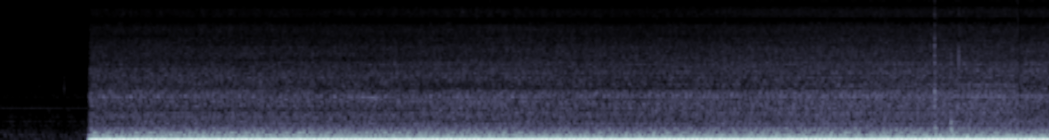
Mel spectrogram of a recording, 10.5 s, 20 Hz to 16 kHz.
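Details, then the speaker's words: Mercedes-Benz 230SL (W113) from about the 1960s, inside the moving car after adjusting the upper-front sliding glass guide: steady road and engine rumble, door glass rattle when lowered below half now gone. "調整前はガラスをここよりも下げた時にガタガタ音がしていましたが静かになりました"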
